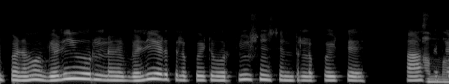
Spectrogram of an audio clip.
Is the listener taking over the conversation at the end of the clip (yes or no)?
no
